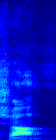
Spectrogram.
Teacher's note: शा का मतलब हो गया शा। कौन सा शा? दंत शा। इसका उच्चारण स्थान क्या है? दंत है।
